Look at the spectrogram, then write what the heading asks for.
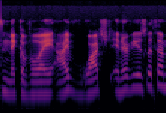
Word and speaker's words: McAvoy: oh that makes sense by the way it's James McAvoy McAvoy no it's Mickey boy I've watched interviews with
